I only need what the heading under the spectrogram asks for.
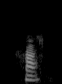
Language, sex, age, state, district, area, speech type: Gujarati, female, 18-30, Gujarat, Rajkot, rural, conversation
